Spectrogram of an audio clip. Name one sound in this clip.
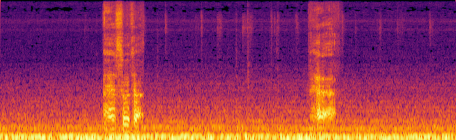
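A middle-aged man speaks a few short words into a phone, close by.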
